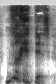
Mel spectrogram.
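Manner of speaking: high-pitched mock customer outrage; mock yelling. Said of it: "She's, like, yelling at me".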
